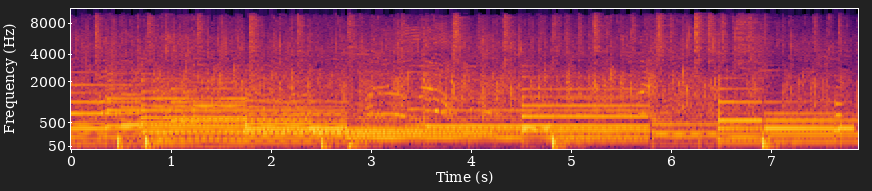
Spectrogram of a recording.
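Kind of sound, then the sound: crowd, audience clapping hands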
